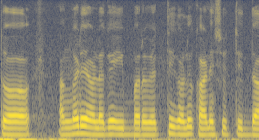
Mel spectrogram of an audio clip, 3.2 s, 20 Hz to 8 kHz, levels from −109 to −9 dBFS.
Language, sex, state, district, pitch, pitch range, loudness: Kannada, male, Karnataka, Bangalore, 140 Hz, 135-145 Hz, -16 LUFS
